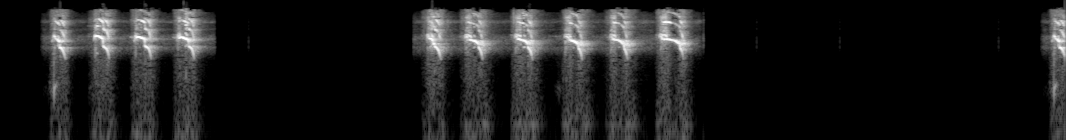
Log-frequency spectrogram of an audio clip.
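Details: Young chickens giving shrill, descending peeps: a run of four evenly spaced notes, a pause of about two seconds, then six more in a steady series, and one final peep at the end. The background is silent.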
